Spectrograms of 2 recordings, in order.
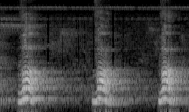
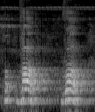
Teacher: आप व बोलोगे, आपका नीचे वाला होठ है ऊपर वाले दांत से टकराएगा, व। आप व बोलोगे, कभी ऐसा गौर किया है बच्चों? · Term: दंतोष्टम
